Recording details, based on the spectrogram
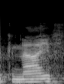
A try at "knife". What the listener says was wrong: Not knife, but knife. The K is silent.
